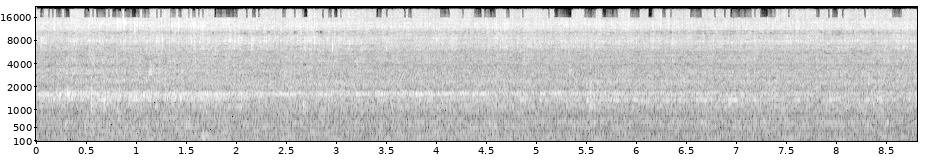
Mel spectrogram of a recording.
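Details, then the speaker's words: Kohler toilet after replacing a squealing fill valve: steady rushing hiss of water refilling the tank, even throughout with no squeal or whistle; new valve working normally, though float height later needed lowering. "See, the valve itself is filling up the tank, and this hose is to fill the bowl, which the bowl is already filled."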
